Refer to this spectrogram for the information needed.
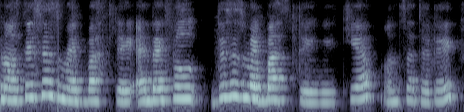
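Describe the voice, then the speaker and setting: In an African accent, a woman talks at a fairly slow pace with a high pitch and fairly even intonation. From Kenya. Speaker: live streamer. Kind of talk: casual chat. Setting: livestream.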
